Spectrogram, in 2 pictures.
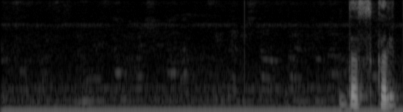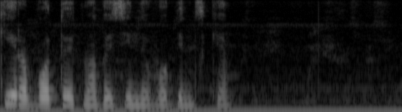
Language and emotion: Russian, neutral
